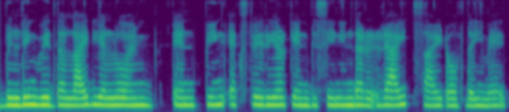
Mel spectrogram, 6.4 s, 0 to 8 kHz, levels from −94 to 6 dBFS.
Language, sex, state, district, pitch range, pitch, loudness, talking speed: English, female, Arunachal Pradesh, Lower Dibang Valley, 190-200 Hz, 195 Hz, -15 LUFS, 180 wpm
